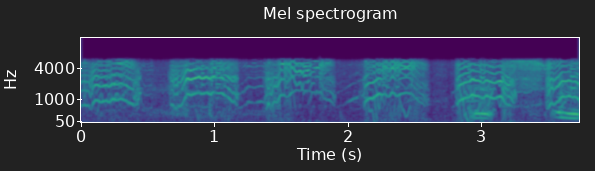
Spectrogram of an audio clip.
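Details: A litter of ten newborn ferret kits, born to a pet jill, gives bursts of high, wavering squeaks that rise and fall in pitch. The bursts come roughly every half second and are separated by brief pauses.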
